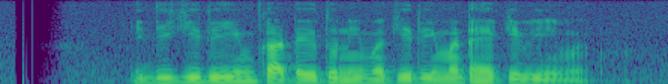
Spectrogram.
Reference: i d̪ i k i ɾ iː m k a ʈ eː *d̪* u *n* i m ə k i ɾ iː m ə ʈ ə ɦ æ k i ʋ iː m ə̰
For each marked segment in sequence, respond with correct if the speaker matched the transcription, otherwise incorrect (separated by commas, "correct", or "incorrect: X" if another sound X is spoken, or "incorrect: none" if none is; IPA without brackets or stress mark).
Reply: incorrect: t̪, correct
